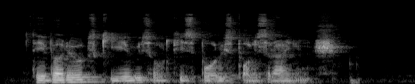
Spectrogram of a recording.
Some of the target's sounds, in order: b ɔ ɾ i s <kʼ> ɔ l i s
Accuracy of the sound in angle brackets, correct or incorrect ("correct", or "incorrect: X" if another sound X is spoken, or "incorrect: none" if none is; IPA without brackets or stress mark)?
incorrect: pʼ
